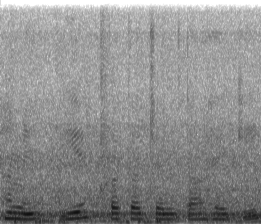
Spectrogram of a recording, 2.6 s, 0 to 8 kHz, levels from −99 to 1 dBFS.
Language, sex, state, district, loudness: Hindi, female, Odisha, Malkangiri, -15 LUFS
